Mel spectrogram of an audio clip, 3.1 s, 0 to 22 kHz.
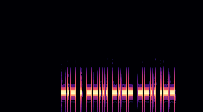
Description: Morse code, heard as a keyed tone, about 48 wpm, 700 Hz. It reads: KE7YZW
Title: USA Call Signs 50wpm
